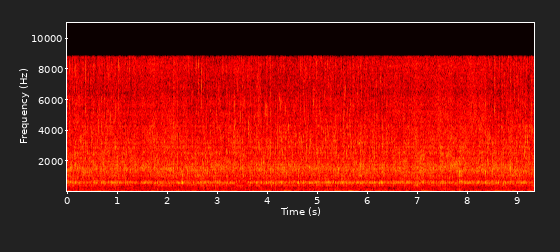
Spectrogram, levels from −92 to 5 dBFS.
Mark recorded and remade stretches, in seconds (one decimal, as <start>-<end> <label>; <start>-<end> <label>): 0.0-1.3 recorded; 1.3-2.4 remade; 2.4-6.4 recorded; 6.4-8.4 remade; 8.4-9.3 recorded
